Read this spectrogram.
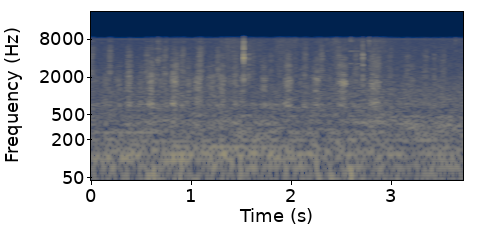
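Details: Found Shih Tzu panting with fast, steady breathy puffs at a regular rhythm, close to the microphone, with a faint click and a quiet indoor background.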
